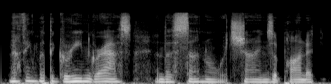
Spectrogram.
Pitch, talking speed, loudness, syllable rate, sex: 120 Hz, 215 wpm, -18 LUFS, 5.4 syllables/s, male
